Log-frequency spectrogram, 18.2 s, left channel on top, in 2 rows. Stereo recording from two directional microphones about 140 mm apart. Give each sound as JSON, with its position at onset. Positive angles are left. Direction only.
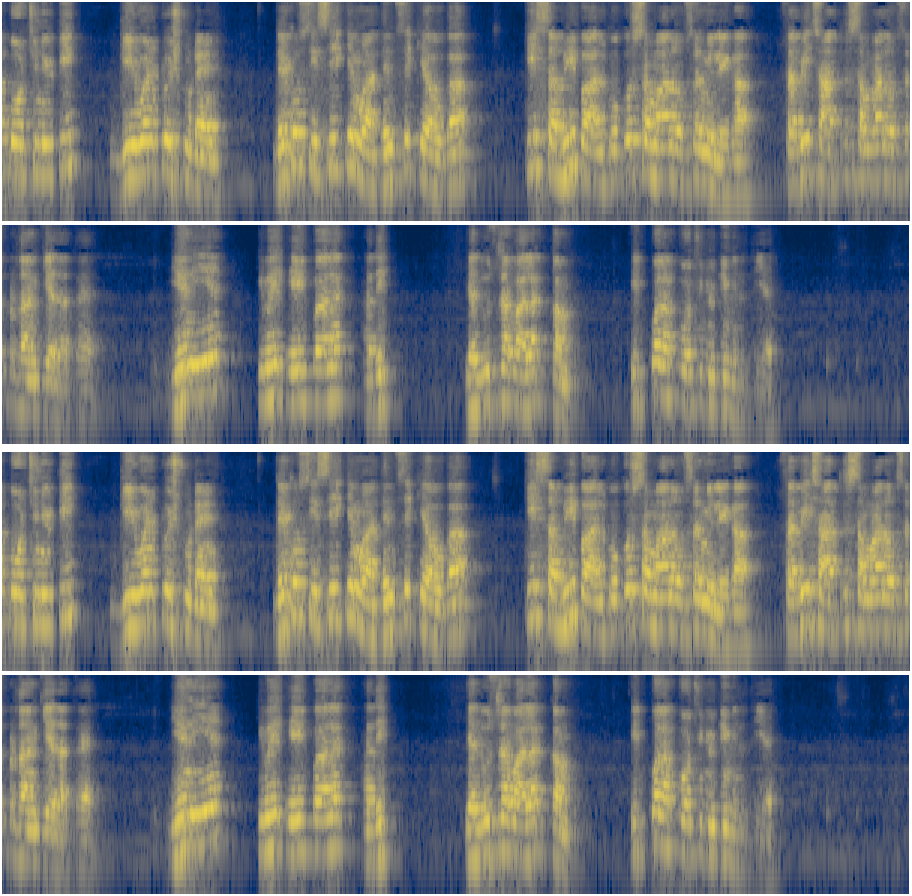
{"t": 0.2, "sound": "speech", "side_deg": 25}
{"t": 15.7, "sound": "speech", "side_deg": 20}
